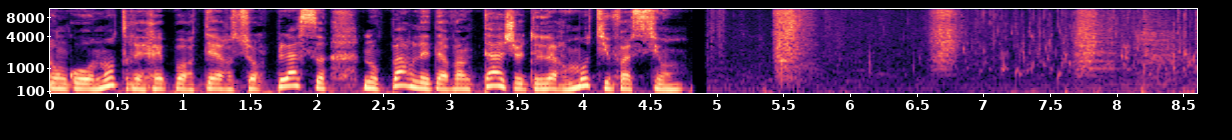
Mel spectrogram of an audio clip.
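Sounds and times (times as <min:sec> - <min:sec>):
speech: 0:00.0 - 0:05.7
students scooping and lifting wet sand: 0:05.3 - 0:08.6
flowing water of a river: 0:06.0 - 0:08.6.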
